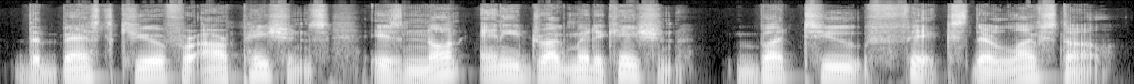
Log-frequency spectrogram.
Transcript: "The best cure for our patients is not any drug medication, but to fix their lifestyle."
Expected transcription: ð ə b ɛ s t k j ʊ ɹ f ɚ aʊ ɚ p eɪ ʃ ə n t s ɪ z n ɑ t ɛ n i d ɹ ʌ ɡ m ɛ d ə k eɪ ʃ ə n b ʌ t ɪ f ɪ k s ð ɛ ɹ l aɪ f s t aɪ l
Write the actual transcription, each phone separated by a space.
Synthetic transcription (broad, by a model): ð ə b ɛ s t k j ʊ ɹ f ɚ aʊ ɚ p eɪ ʃ ə n t s ɪ z n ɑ t ɛ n i d ɹ ʌ ɡ m ɛ d ə k eɪ ʃ ə n b ʌ t ɪ f ɪ k s ð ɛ ɹ l aɪ f s t aɪ l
